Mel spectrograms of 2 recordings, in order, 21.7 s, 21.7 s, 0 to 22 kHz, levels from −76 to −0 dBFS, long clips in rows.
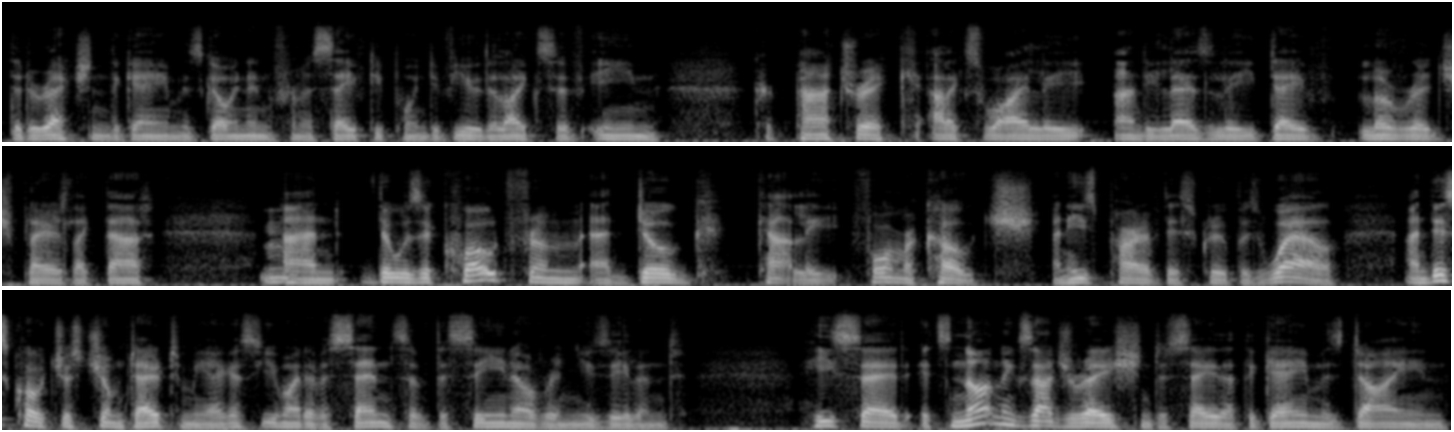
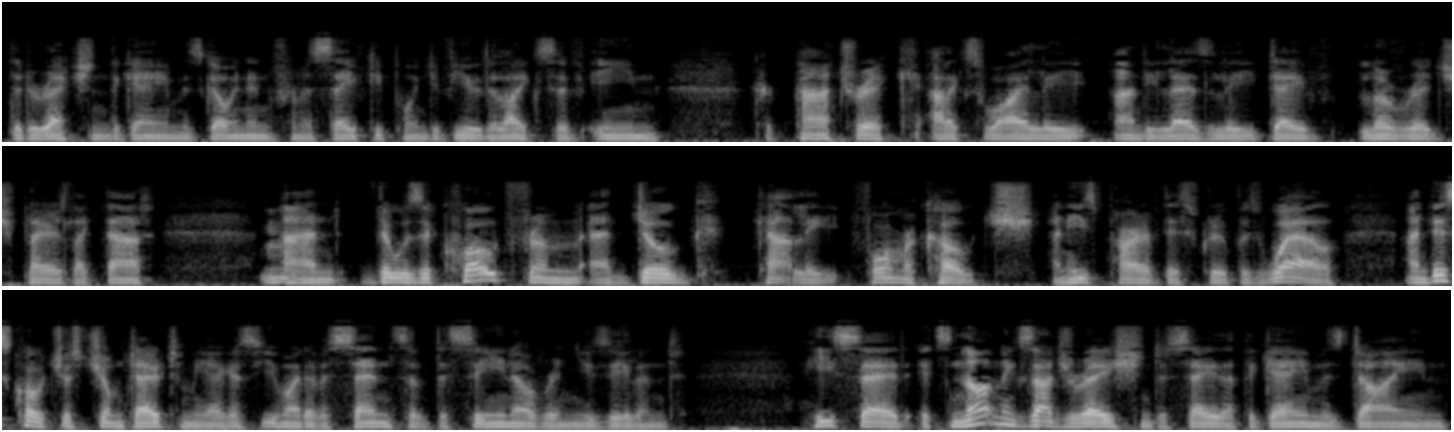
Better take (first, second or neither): first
